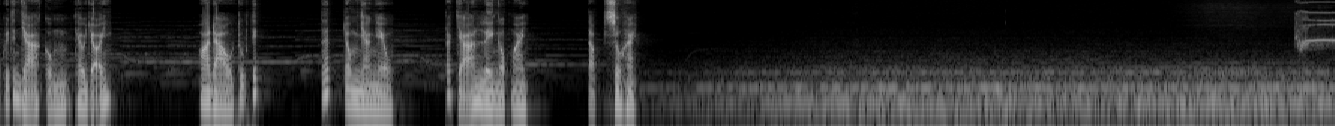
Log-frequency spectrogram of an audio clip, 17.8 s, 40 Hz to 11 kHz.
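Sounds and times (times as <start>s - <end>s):
speech: 0.0s - 1.6s, 2.7s - 3.6s, 4.3s - 5.3s, 6.0s - 7.1s, 7.8s - 8.6s
cold piercing high-pitched scream: 17.3s - 17.7s.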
